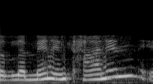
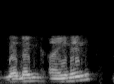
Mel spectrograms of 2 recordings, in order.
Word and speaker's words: Lemminkainen: Your latest book, hopefully I'm pronouncing this correctly, The Heir of the Lemminkainen. Am I close or what? – You are very close, and I'll give you major points for that because it's a difficult word, the heir of Lemminkainen, so very close.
